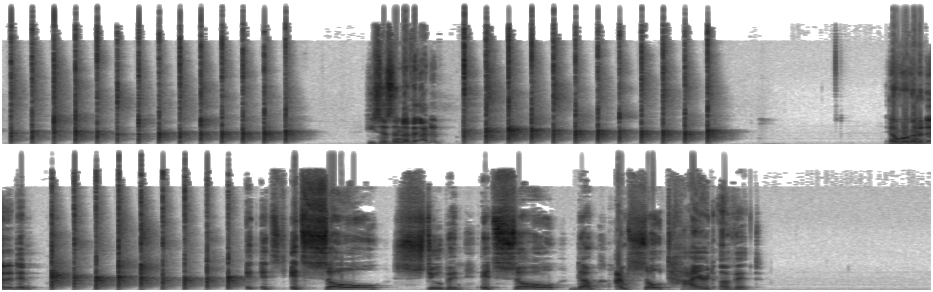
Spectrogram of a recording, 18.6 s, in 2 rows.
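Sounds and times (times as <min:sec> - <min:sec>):
clapping: 0:00.0 - 0:03.1, 0:04.6 - 0:07.4, 0:09.8 - 0:11.8
speech: 0:03.6 - 0:04.6, 0:08.9 - 0:09.7, 0:11.7 - 0:16.9.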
